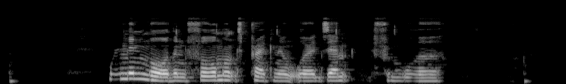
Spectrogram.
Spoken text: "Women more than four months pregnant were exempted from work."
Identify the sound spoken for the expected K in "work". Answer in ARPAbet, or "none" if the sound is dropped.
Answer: none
